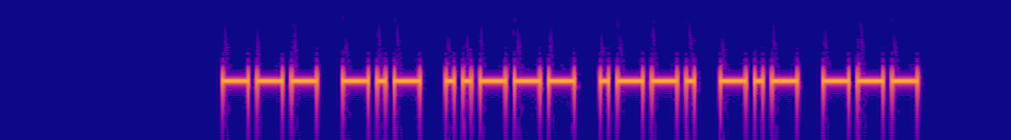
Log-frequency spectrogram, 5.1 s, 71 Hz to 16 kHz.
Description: Morse code, heard as a keyed tone, about 27 wpm, 700 Hz. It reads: OK2PKO
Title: DXCC-100 Call Signs - 6 Characters - Repeated 2x - 28wpm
